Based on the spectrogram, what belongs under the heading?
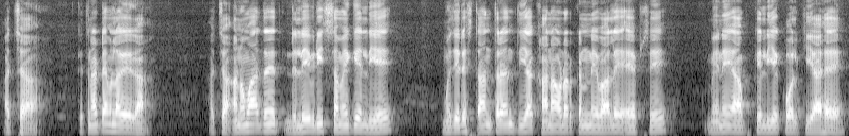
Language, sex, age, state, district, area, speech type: Hindi, male, 18-30, Rajasthan, Karauli, rural, spontaneous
